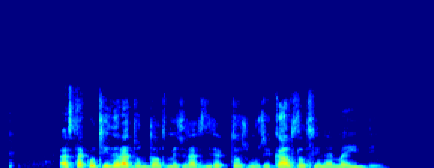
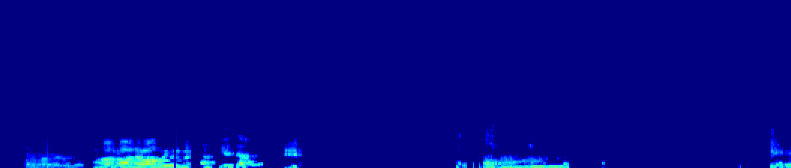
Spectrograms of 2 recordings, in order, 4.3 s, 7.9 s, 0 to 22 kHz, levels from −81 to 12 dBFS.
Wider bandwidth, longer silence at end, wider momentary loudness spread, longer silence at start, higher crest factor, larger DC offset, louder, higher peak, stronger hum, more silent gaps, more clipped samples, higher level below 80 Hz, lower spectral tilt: first, 11 kHz vs 6.4 kHz; first, 0.55 s vs 0 s; second, 12 LU vs 21 LU; first, 0.6 s vs 0.25 s; about the same, 22 dB vs 22 dB; neither; first, -29 LUFS vs -37 LUFS; first, -8 dBFS vs -20 dBFS; neither; second, none vs 0.84-0.89 s, 2.63-2.81 s, 3.03-4.03 s, 4.16-4.48 s, 6.14-6.18 s, 6.27-6.38 s, 6.48-7.68 s; neither; second, -84 dBFS vs -60 dBFS; about the same, -5.5 dB/octave vs -6 dB/octave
